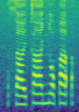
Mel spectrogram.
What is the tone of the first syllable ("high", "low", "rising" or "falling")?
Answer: low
